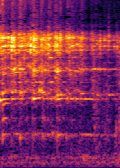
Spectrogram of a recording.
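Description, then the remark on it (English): Ice cubes rattle and clatter continuously in a shaker as a cocktail called the Beautiful, made with red berry Ciroc, a splash of green Acapulco and pineapple juice, is mixed, a bright, busy jangling with steady rhythmic pulses and no voices. “Get your glass. Fill it up with ice.”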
